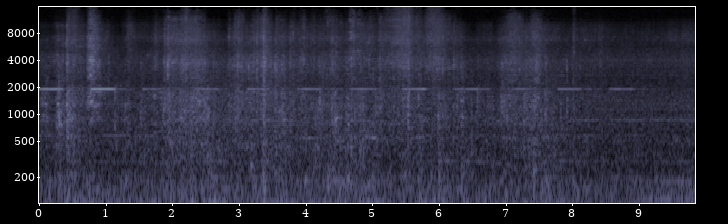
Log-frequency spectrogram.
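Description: Debris crashes and clatters as an excavator tears down a building.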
